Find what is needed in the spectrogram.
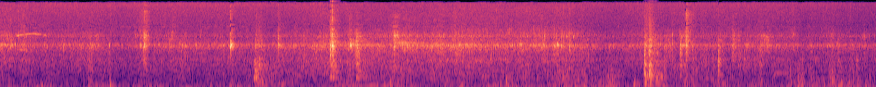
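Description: Steady hum aboard a party fishing boat, with a constant high whine and wind on the microphone. A few short clicks and knocks are scattered through it, the strongest about six and a half seconds in.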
